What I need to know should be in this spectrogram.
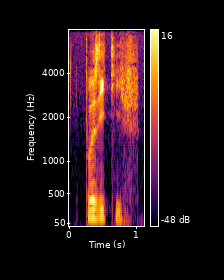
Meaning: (adjective) 1. positive (characteristic) 2. positive or zero. nonnegative 3. positive (for e.g. a drug test); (noun) 1. positive, something positive 2. positive (electrical polarity) 3. positive form
- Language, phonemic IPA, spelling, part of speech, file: French, /po.zi.tif/, positif, adjective / noun, Fr-positif.ogg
